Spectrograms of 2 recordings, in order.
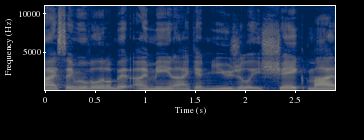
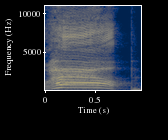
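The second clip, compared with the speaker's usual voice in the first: very high, very loud drawn-out scream; desperate full-force cry for help; yelling for help; 15 dB louder than usual. Acted. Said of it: "I usually yell as loud as I can".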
